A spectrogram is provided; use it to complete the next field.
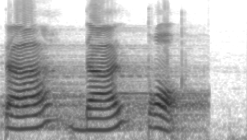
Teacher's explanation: زبان کی نوک جب سامنے کے 2 دانتوں کی جڑ سے لگے تو حرف ادا ہوتا ہے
